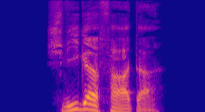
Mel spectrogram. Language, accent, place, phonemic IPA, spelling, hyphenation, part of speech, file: German, Germany, Berlin, /ˈʃviːɡɐˌfaːtɐ/, Schwiegervater, Schwie‧ger‧va‧ter, noun, De-Schwiegervater.ogg
- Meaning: father-in-law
